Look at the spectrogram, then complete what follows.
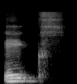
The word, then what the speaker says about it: aches: Body aches, so this we pronounce aches, pain in the different part of your body, due to illness.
